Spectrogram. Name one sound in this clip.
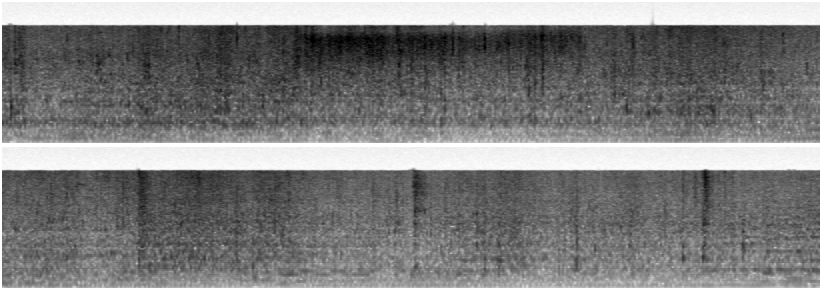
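An engine rumbles as a vehicle drives slowly away.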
